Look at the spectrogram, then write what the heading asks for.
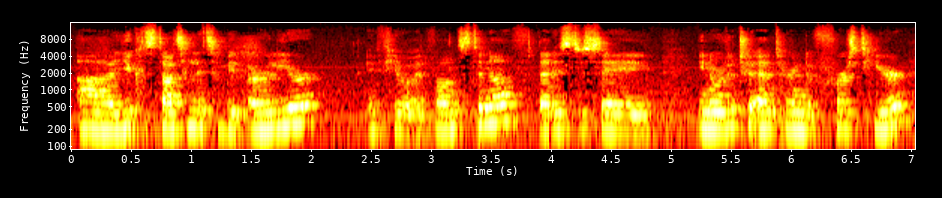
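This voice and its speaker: Young woman, echoey room, measured. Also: medium pitch, distant mic. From Belgium. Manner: thoughtful, measured, with frequent pauses and fillers. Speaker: interviewee, volunteer. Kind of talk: explanatory interview answers. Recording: echoey room, faint background noise.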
